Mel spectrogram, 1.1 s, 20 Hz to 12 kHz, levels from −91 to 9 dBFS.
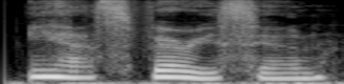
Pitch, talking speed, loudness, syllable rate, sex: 205 Hz, 155 wpm, -15 LUFS, 4.2 syllables/s, female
